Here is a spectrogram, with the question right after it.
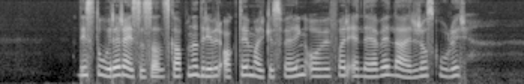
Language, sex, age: Norwegian, female, 30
